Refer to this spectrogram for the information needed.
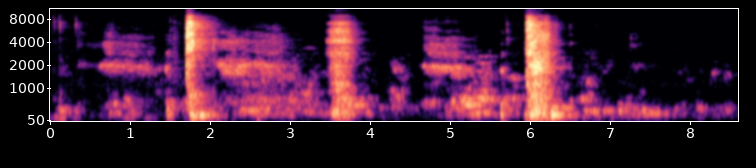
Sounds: Sneeze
